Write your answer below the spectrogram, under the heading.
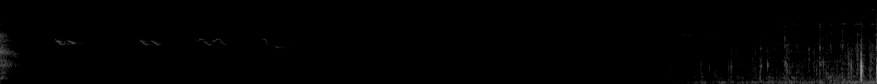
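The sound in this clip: The hooves of a horse pulling a carriage clip-clop four times, faint and evenly spaced. After a pause, a rolling rattle of movement builds steadily toward the end.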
